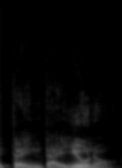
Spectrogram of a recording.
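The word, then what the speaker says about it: treinta y uno: say it very similarly we kind of pronounce it as a single word so we say truno which sounds very similar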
